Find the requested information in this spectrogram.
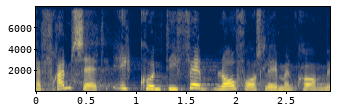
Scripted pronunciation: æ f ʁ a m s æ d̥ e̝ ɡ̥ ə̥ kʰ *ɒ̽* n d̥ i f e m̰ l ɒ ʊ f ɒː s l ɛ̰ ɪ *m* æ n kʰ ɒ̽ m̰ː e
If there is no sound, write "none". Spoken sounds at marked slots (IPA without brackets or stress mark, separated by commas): ɔ̽, m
